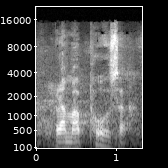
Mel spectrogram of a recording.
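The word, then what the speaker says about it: Ramaphosa: He just explained to me that uh the correct pronunciation is not what everybody else has been saying. It is Ramaposa.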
